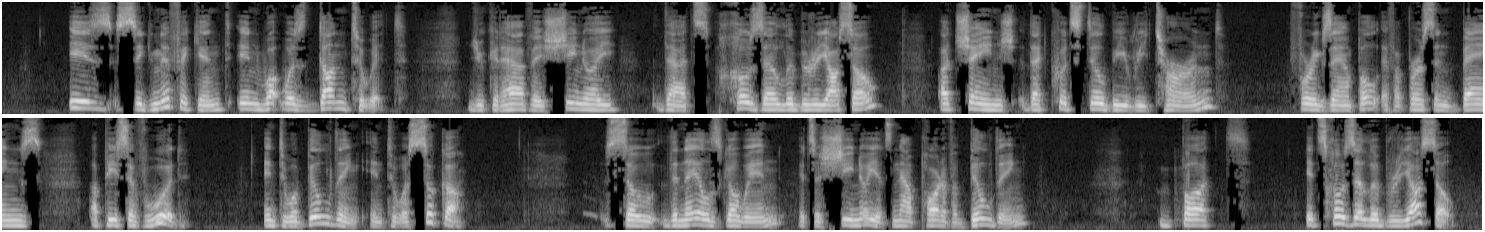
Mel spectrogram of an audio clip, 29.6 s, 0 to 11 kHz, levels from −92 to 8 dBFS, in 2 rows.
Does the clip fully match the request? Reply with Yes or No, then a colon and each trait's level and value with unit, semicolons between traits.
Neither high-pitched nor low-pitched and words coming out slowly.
Yes: medium, 150 Hz; slow, 115 wpm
